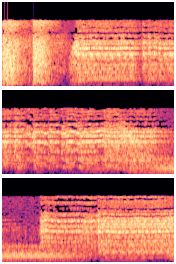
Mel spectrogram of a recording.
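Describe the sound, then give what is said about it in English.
Gunfire in a Western shootout: a few sharp, loud cracks in quick succession at the start, followed by sustained music. “Start shooting”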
